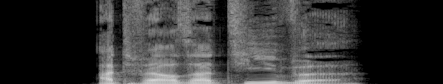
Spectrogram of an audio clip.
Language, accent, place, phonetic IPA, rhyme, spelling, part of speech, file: German, Germany, Berlin, [atvɛʁzaˈtiːvə], -iːvə, adversative, adjective, De-adversative.ogg
- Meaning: inflection of adversativ: 1. strong/mixed nominative/accusative feminine singular 2. strong nominative/accusative plural 3. weak nominative all-gender singular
